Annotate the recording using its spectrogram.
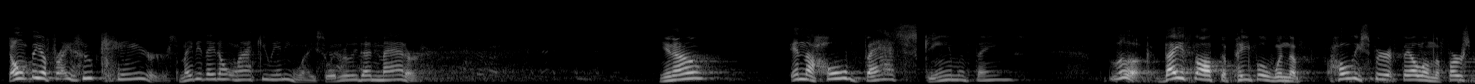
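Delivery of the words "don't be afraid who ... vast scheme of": high exhortation. Real, not acted.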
